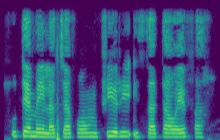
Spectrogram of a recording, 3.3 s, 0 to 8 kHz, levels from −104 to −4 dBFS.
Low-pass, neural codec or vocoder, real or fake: 7.2 kHz; codec, 16 kHz in and 24 kHz out, 1 kbps, XY-Tokenizer; fake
